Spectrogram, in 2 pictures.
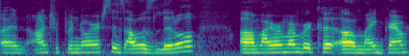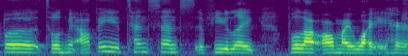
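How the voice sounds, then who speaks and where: Her intonation monotone and flat, a woman speaks at a moderate pace. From Philippines. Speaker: fitness studio owner. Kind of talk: casual interview chat. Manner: casual, filler-heavy. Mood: relaxed, candid storytelling. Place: gym.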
